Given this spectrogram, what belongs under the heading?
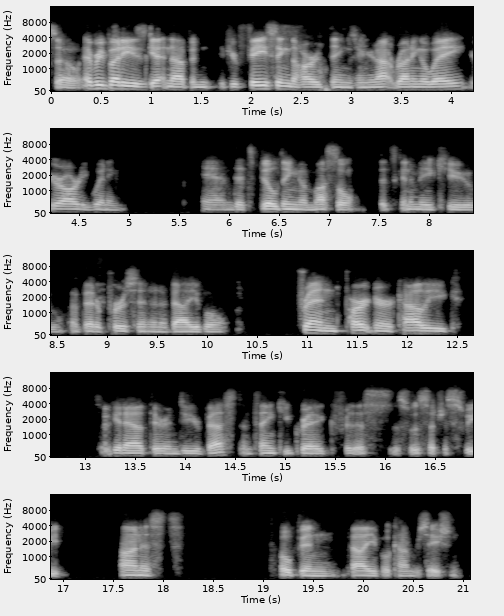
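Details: Adult man; plain speech.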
